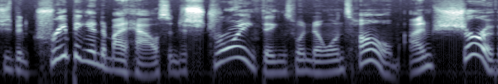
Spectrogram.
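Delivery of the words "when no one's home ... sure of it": plain reading voice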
